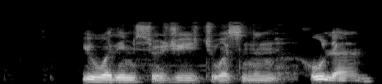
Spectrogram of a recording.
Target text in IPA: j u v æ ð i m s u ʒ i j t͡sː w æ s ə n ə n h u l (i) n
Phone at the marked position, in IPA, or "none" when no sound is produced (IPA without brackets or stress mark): æ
